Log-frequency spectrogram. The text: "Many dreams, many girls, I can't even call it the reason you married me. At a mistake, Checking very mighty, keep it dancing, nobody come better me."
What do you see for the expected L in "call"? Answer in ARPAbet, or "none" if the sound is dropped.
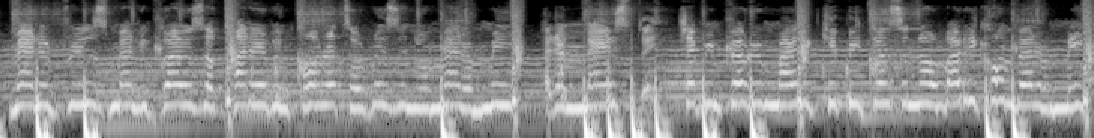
N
